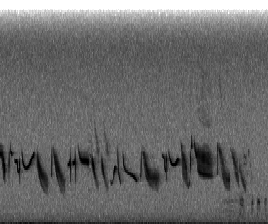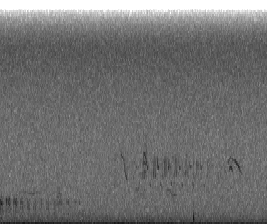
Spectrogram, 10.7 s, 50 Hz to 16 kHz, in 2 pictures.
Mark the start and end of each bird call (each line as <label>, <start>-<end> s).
Eurasian Skylark (Alauda arvensis), 0.0-5.0 s
Erckel's Francolin (Pternistis erckelii), 4.4-6.6 s
Hawaii Amakihi (Chlorodrepanis virens), 8.1-9.6 s
Hawaii Amakihi (Chlorodrepanis virens), 9.9-10.2 s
